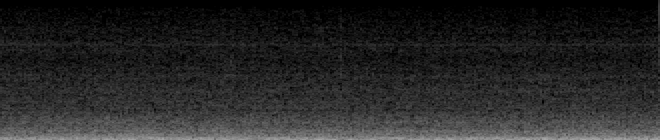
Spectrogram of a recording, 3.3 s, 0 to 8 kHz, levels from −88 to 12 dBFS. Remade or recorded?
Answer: recorded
